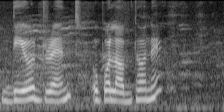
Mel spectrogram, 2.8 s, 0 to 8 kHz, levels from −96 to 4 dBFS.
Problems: continuous background conversations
